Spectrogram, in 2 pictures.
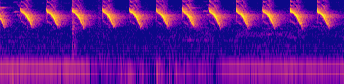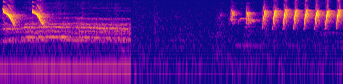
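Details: Bar-winged prinia, kristal variety, singing hard as a lure for other prinias: about thirteen high, downslurred notes at an even pace, then a brief lower tonal sound, a silence, and a final quick series of sharp chips.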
